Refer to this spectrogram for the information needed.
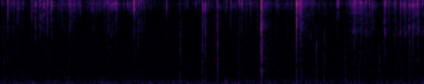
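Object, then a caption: Plastic rhinestone sticker sheet scratched with a bristle brush. A flat, solid sheet of red and clear acrylic rhinestone gem stickers is scratched with a black mascara spoolie by long green nails. The result is a quiet, bright, crackly scratching made of many dry, short clicks and crinkles over a low steady hum, with a few sharper ticks standing out.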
